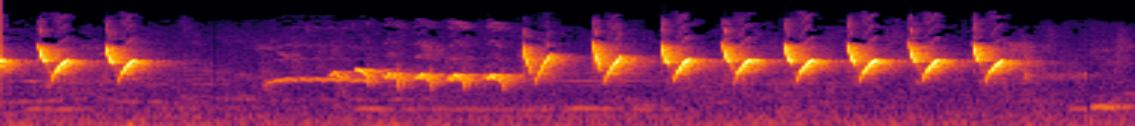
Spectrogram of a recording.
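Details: Bar-winged prinia singing in the vigorous 'gacor nembak nembak' style: sharp paired chirps, each a high note sweeping down into a lower one, repeated about four times a second after a short stuttering run of lower notes.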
